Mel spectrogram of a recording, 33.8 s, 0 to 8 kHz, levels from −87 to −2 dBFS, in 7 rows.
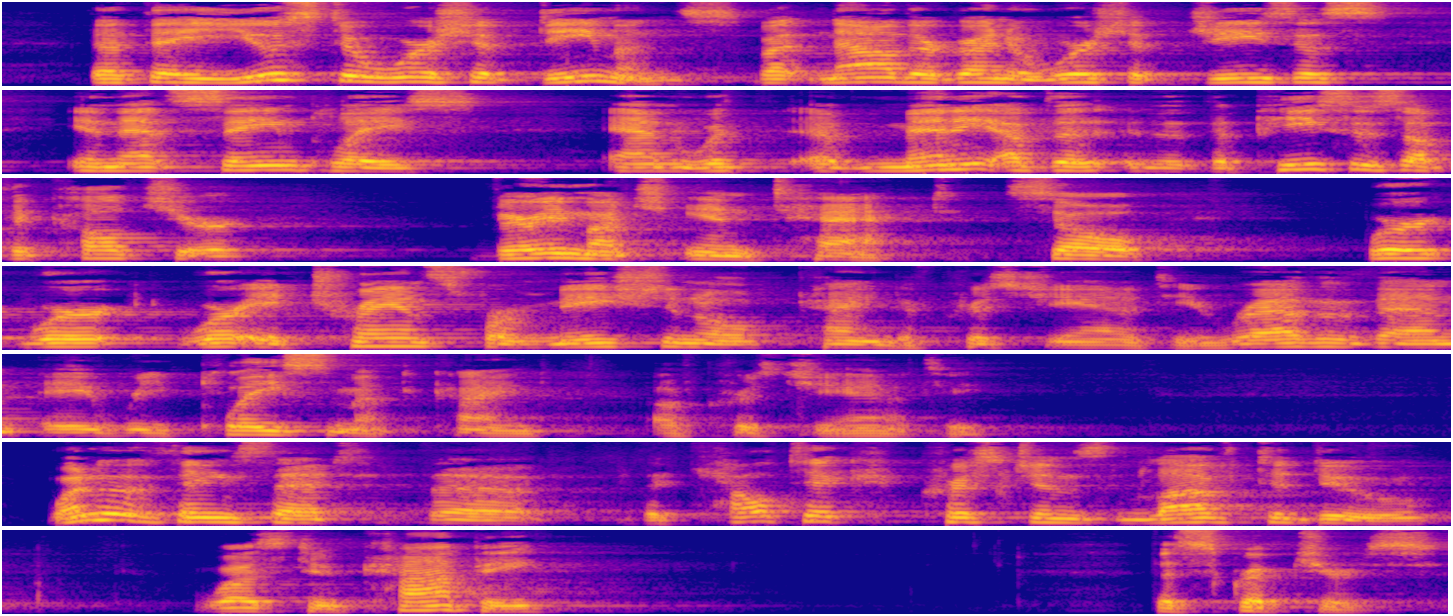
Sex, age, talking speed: male, 60-79, 110 wpm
